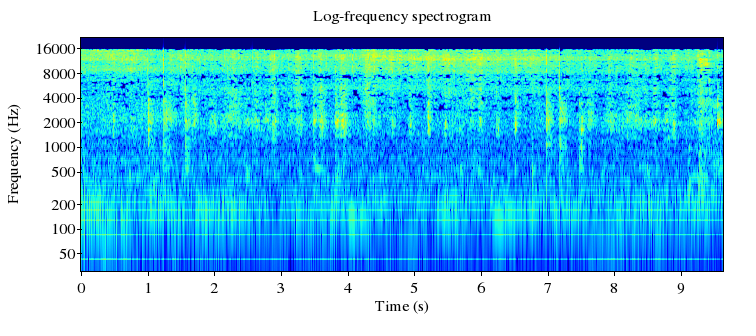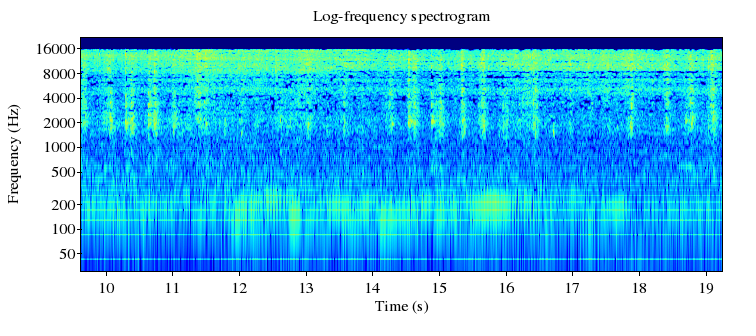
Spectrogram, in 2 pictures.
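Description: Metal spatula scraping and knocking against a wok in quick, irregular strokes as fried rice is stir-fried, over the steady sizzle of the frying rice.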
